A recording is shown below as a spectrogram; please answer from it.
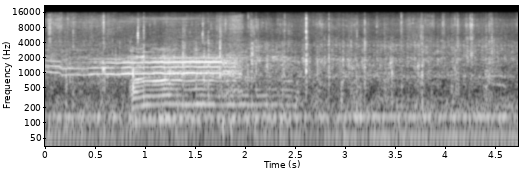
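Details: Cattle attacking, recorded 13 June 2013: one drawn-out, droning moo of about a second that slides slightly downward, heard over loud background music and a steady low hum.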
